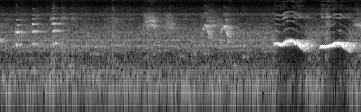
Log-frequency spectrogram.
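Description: A laughingthrush gives loud, wavering, meow-like notes that imitate a cat.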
